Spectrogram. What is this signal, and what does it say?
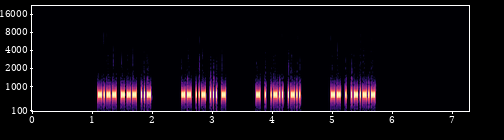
Morse code, heard as a keyed tone, about 52 wpm, 700 Hz. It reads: YOU MUST TELL ME.
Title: 3x Word-Spacing - Sentences from Top 200 Words - 50wpm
